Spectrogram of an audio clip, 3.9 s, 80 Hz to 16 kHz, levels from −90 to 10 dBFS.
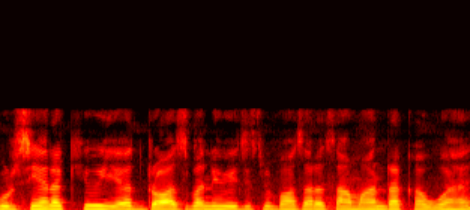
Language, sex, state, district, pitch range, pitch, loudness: Hindi, female, Bihar, Sitamarhi, 195-215 Hz, 205 Hz, -24 LUFS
